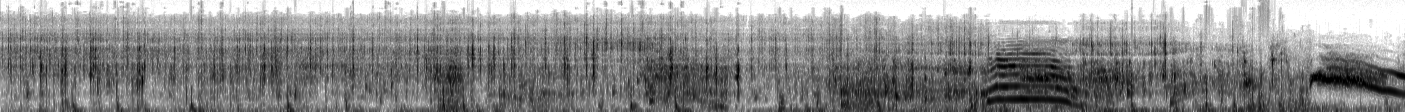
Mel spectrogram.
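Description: Underwater sound picked up by a diver's camera: a dense crackle of clicks, knocks and bubbling with a low rumble as a free diver grapples a grouper by hand on the sea floor. About three-quarters through comes a short muffled hoot that rises and falls. Near the end the sound opens up and splashes as the diver breaks the surface with the fish.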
